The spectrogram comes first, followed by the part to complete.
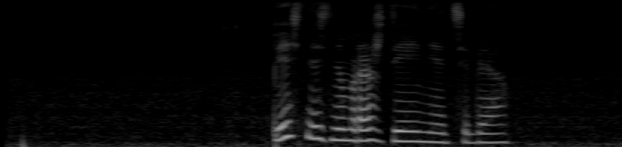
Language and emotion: Russian, neutral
